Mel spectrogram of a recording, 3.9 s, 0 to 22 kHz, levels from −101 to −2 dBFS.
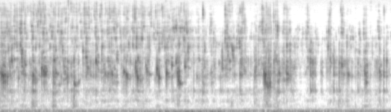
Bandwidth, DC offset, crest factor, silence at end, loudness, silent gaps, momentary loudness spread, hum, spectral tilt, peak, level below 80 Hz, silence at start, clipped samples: over 20 kHz; under 0.1%; 22 dB; 0 s; -46 LUFS; none; 7 LU; none; 1 dB/octave; -24 dBFS; -66 dBFS; 0 s; under 0.1%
